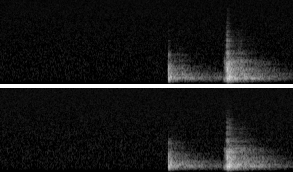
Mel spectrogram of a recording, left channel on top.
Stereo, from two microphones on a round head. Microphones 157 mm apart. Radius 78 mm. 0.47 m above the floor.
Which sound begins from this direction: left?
Dishes clattering, at 1.7 s.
